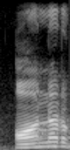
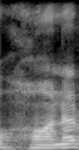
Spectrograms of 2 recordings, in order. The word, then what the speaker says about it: honour: हो सकता है कि आप HALF हाफ को हाल्फ और HONOUR ऑनर को हॉनर पढ़ते हो, जो बिल्कुल गलत है और सुनने में भी बहुत बुरा मालूम होता है।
